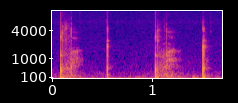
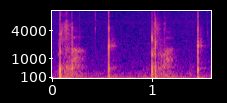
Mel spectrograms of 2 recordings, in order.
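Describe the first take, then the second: No difference in how they are said.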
